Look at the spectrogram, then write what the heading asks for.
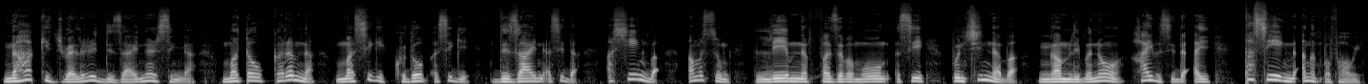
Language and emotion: Manipuri, surprised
